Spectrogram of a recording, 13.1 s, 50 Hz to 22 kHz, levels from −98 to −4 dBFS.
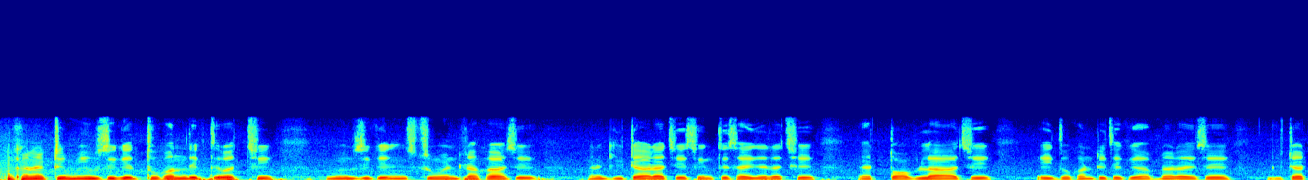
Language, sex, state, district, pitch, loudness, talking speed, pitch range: Bengali, male, West Bengal, Jhargram, 130 Hz, -20 LUFS, 110 wpm, 125-135 Hz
